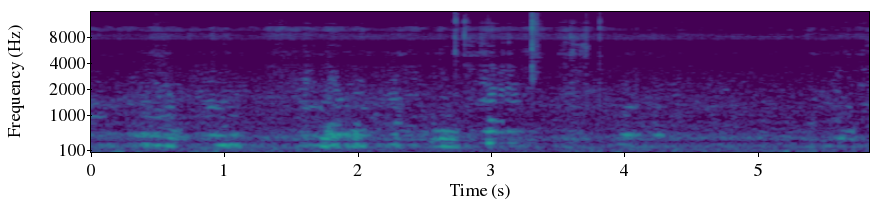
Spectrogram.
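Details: Wild honey bee colony that has just split, its swarm pausing on a cassava plant while gathering around the caged queen; low, pulsing buzz rising and falling in soft bursts, with faint background music.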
